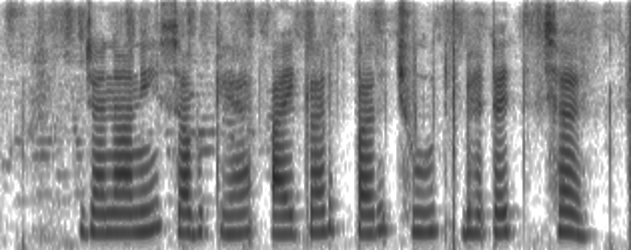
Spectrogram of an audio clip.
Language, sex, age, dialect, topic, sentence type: Maithili, female, 25-30, Bajjika, banking, statement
